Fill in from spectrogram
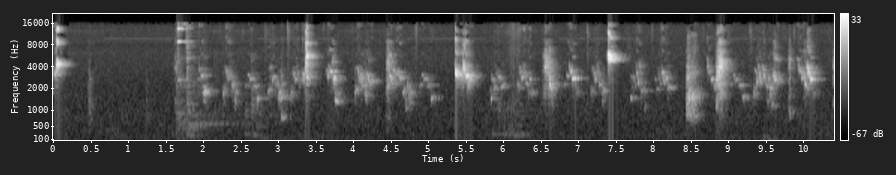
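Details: Budgerigar kept alone in a cage sings and chirps; after a short quiet start, a dense, continuous stream of chattering, squeaky and clicking notes runs on without break.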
